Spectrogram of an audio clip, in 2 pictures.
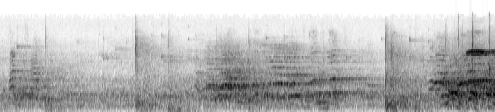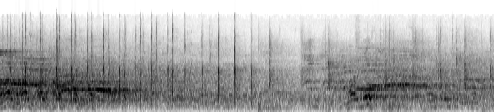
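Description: A crowd cheers and calls out in a large echoing hall.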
